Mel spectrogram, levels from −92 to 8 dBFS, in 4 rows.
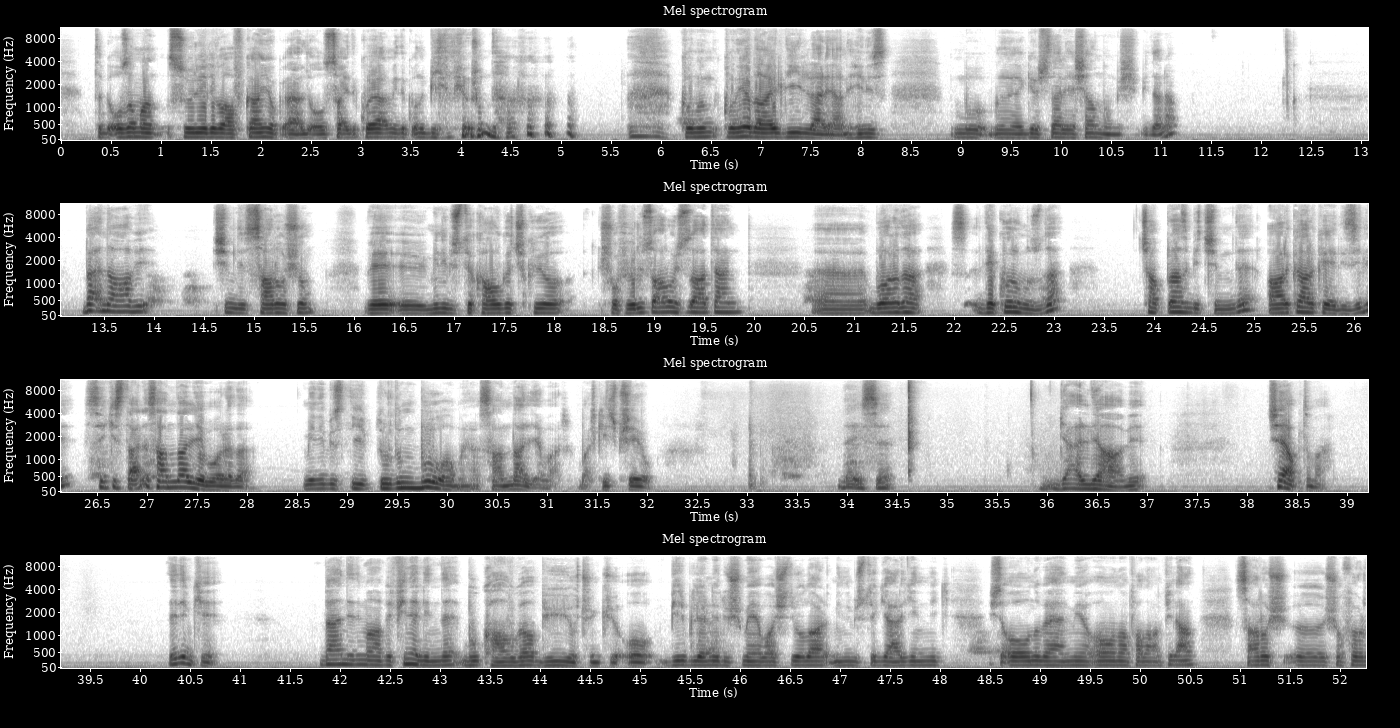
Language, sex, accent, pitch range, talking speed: Turkish, male, native, 100-130 Hz, 105 wpm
